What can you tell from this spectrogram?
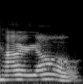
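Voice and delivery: southern accent. Shown as a demonstration. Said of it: "my southern accent saying".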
